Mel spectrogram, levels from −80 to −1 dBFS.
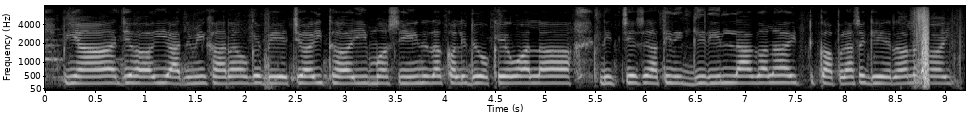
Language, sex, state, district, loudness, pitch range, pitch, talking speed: Bajjika, male, Bihar, Vaishali, -25 LUFS, 245-255 Hz, 250 Hz, 155 wpm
